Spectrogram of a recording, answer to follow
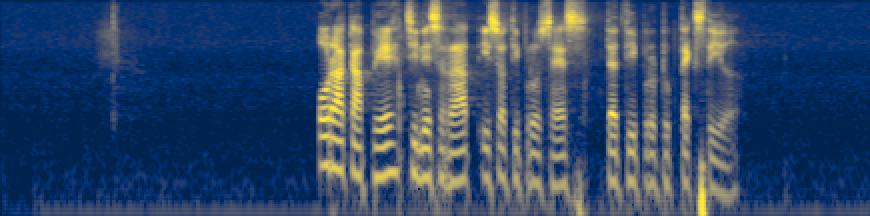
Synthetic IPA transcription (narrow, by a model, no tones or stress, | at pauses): ʔoɾakab̥ɛhd̥ʒ̥i̤nɪsəɾat̪̚isɔd̪̥i̤pɾosɛsd̪̥ä̤d̪̥i̤pɾod̪̥ʊk̚t̪ɛkst̪ḭl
